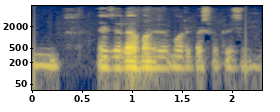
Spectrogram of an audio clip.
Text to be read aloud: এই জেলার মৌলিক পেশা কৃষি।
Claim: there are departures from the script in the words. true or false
true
